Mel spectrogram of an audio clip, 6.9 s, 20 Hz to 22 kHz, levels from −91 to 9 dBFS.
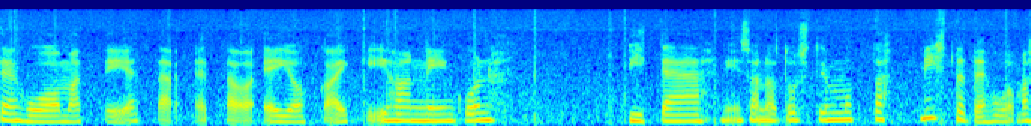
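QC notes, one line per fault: Nothing here needs flagging; there's just some ordinary room background sitting well below the speech, about 19 dB down.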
